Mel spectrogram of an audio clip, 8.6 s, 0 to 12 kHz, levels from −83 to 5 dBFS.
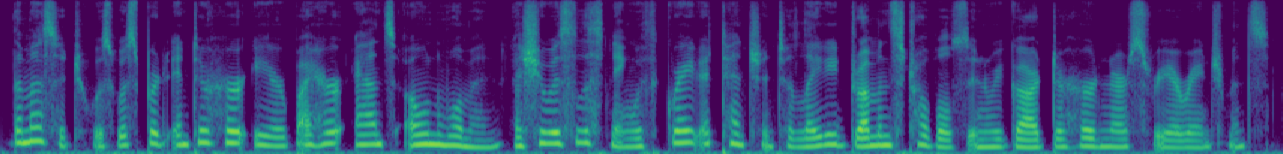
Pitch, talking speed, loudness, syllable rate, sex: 200 Hz, 205 wpm, -20 LUFS, 5.9 syllables/s, female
